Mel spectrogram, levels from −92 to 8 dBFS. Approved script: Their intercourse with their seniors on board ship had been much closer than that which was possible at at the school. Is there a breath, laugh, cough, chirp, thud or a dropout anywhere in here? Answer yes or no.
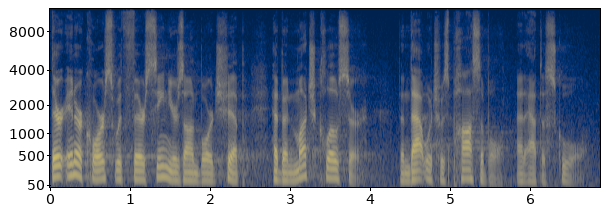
no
